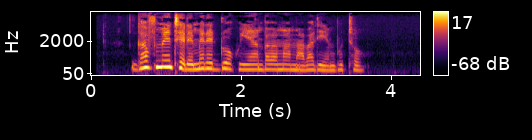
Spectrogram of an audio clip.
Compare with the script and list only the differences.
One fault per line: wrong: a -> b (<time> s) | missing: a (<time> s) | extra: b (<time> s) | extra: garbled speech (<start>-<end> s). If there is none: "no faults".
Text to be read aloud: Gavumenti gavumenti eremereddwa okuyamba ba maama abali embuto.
missing: gavumenti (1.1 s)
